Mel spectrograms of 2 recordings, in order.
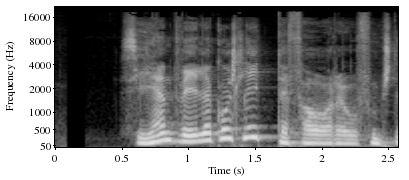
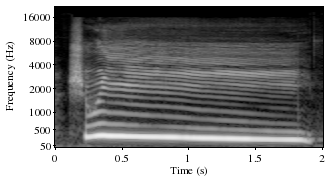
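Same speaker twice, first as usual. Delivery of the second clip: high loud whoosh, sliding slowly down; long gleeful whee; 10 semitones higher, 6 dB louder than usual. Acted. Squirrel and friends race off on the sled, gleeful squeal. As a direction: let out one long high "shwee".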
